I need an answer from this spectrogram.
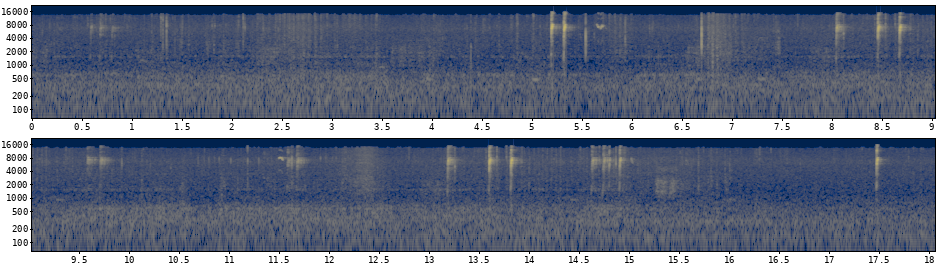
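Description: Small feeder birds making scattered, sharp, high-pitched ticks and chips, about a dozen, some in quick pairs, over a faint hiss.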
